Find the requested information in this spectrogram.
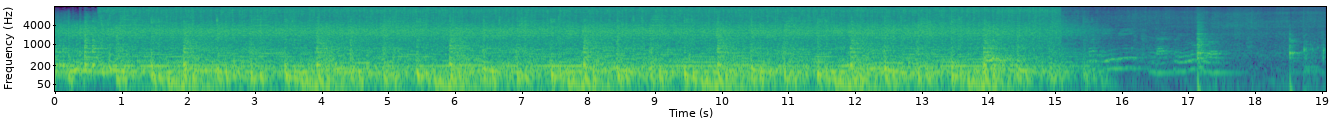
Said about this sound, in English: So what we're going to do is heat up some oil in our pan. Make sure the oil is nice and hot. Now we're going to make the kebabs and put them in the pan.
